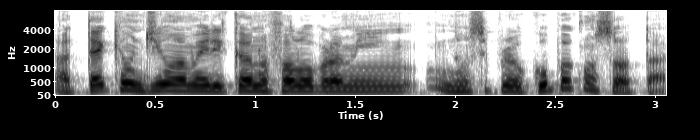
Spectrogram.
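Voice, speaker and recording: At a fairly quick pace, a high-pitched man speaks with ordinary pitch variation, in a dry, close sound with no echo on a very clean recording with a silent background. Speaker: church elder. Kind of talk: casual chat.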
